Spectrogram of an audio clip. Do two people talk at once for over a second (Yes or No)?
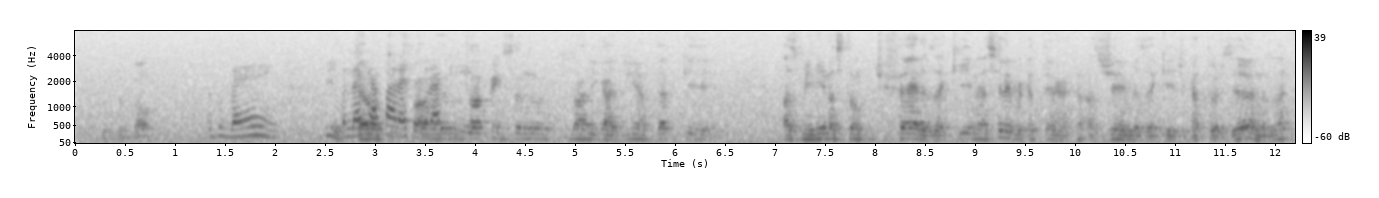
Yes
